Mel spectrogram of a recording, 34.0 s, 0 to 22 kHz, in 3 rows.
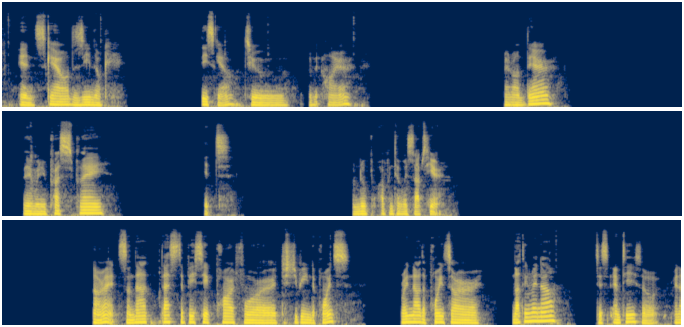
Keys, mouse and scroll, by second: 2.1-2.6 scroll up 3, 2.6 middle click, 3.1-3.6 scroll up 3, 3.6 middle click, 4.3 click, 6.3-6.8 scroll down 4, 7.1 middle click, 8.7 scroll up 1, 9.6 scroll up 1, 10.0 scroll down 1, 10.1 middle click, 10.1 scroll up 1, 11.8 space, 13.5 middle click, 14.3 scroll up 1, 15.4 scroll down 1, 16.7 middle click, 19.2 space, 19.4 scroll up 1, 20.4-22.1 scroll down 11, 24.3 middle click, 25.3 scroll up 1, 27.4 click, 31.7-33.9 click.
